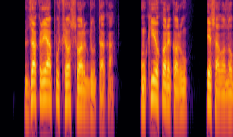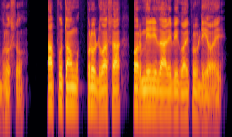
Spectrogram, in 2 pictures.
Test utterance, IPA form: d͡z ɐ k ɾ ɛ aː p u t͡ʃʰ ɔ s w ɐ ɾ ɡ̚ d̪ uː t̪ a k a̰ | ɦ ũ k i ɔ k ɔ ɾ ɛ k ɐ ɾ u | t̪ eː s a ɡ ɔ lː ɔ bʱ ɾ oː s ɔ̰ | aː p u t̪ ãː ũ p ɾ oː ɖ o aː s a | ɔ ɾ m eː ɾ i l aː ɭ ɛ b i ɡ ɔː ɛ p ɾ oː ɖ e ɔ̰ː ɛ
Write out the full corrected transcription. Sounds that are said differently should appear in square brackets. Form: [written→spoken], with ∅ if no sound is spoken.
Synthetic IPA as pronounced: d͡z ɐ k ɾ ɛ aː p u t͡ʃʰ ɔ s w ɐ ɾ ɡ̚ d̪ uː t̪ a k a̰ | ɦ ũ k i ɔ k ɔ ɾ ɛ k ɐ ɾ u | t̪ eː s a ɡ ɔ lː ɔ bʱ ɾ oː s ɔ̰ | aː p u t̪ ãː ũ p ɾ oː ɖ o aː s a | ɔ ɾ m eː ɾ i l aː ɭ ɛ b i ɡ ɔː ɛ p ɾ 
